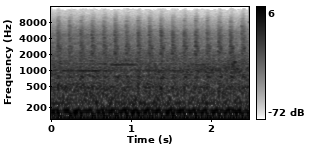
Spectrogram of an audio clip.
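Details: Salvage-auction vehicle that had sat a long time, idling steadily with a fast, regular light tapping over the low rumble, still there on a rev, with oil pressure present; suspected internal engine knock, cause not confirmed.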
